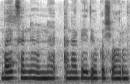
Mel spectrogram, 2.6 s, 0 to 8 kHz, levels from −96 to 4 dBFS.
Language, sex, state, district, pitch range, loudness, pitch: Telugu, female, Andhra Pradesh, Sri Satya Sai, 210-225 Hz, -13 LUFS, 220 Hz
